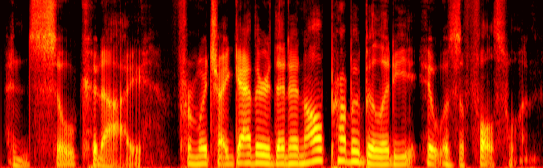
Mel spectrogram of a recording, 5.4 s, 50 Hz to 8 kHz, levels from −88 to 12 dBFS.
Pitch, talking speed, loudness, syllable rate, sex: 135 Hz, 175 wpm, -19 LUFS, 5.3 syllables/s, male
